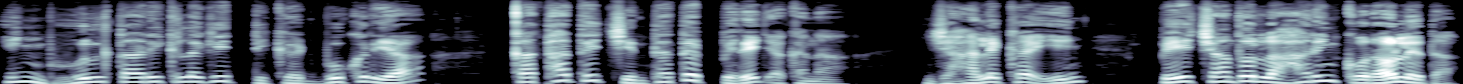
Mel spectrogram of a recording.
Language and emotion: Santali, fearful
